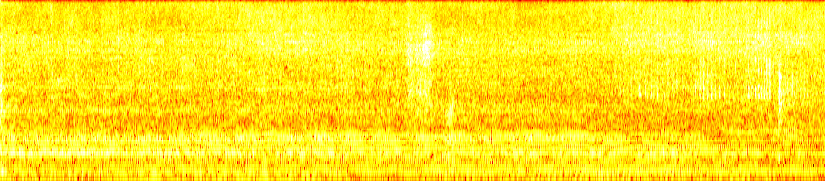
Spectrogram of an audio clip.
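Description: Pressure cleaning machine's pump running steadily with an even hum while its wand sprays cleaning chemical through a car air-conditioning evaporator core.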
